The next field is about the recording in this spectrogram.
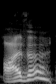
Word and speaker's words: Iver: Iver, did I pronounce that right? – Yes. It's funny that when when we have two people in the band with almost identical names, it doesn't help that in Ivar's pronunciation, he doesn't really make a difference between his name and mine. It sounds almost the same. So if it, either you say, I would say Iver in Norwegian, but Iver is also quite fine.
